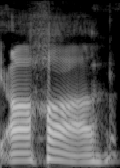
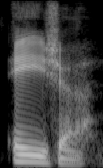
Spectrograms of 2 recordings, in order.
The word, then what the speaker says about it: Aja: There's a track where they say Aja, but I guess it could also be Aha, if you pronounce the J as a soft H, but, I think in the song is pronounced Asia.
